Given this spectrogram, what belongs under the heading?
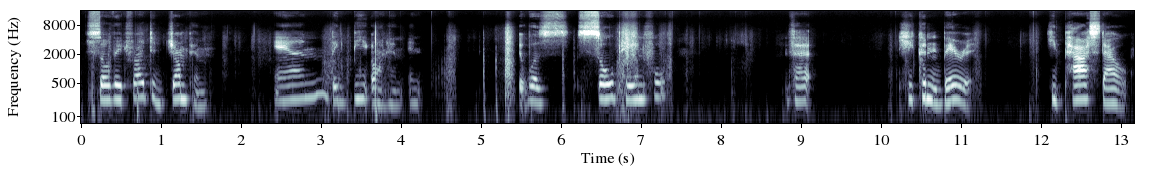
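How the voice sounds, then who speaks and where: A woman's voice: on the high side, very slow, pauses often, noisy background. A woman casually narrating a fan story, hesitant, with fillers and restarts.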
